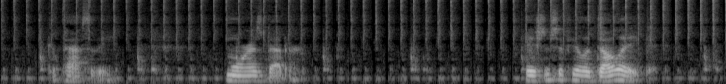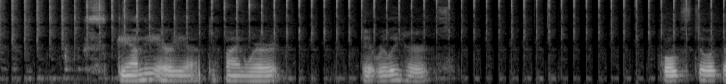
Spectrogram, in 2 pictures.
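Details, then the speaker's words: Elvation Wellwave extracorporeal shockwave therapy (ESWT) unit applied to the foot with gel and a ring-held cone, intensity being increased: rapid, steady clicking pulses about four per second, with a voice between. "put the gel and the cone holder with the cone in there with the ring on it to hold it on the top and put some gel on the foot on the eight and then put the unit on the body and increase the intensity"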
